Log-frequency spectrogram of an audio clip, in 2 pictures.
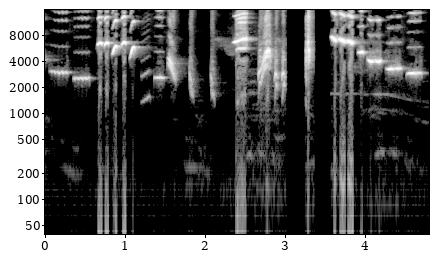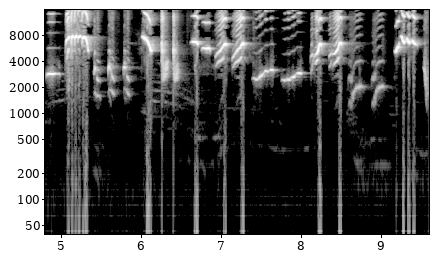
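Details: Male little pied flycatcher from Banyuwangi delivering long, loud, clear song meant as a master and lure recording: rapid mixed twitters, sharp clicks and drawn-out slurred whistles, repeated in dense bursts with few short gaps.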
